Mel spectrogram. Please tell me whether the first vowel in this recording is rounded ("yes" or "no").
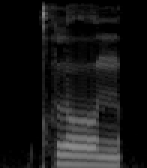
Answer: yes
